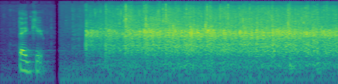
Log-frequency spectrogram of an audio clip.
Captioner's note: audience applauding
